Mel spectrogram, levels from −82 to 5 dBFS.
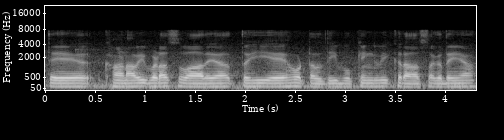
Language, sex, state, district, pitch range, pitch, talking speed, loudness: Punjabi, male, Punjab, Kapurthala, 115-120 Hz, 115 Hz, 210 wpm, -16 LUFS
